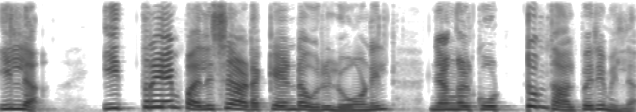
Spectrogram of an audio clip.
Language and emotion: Malayalam, disgusted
